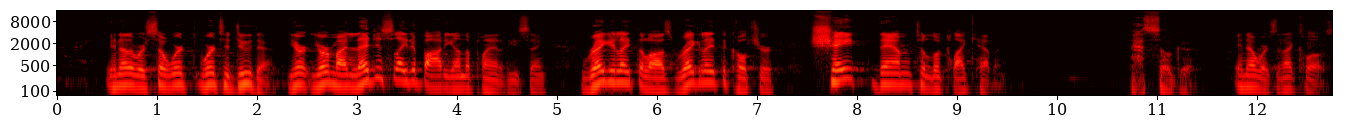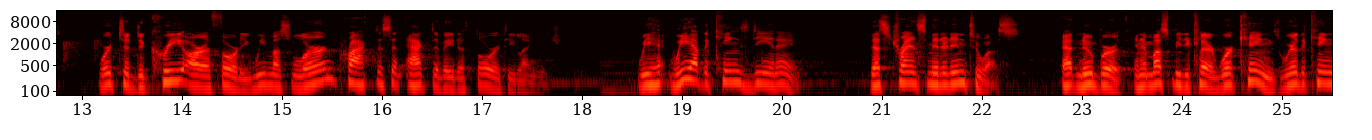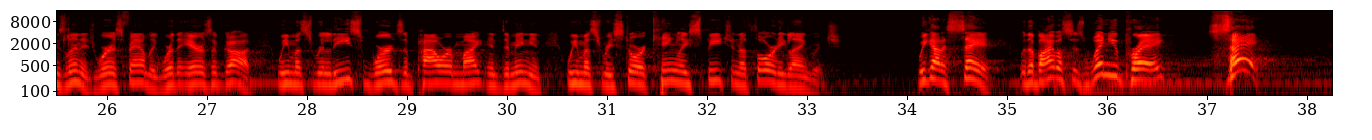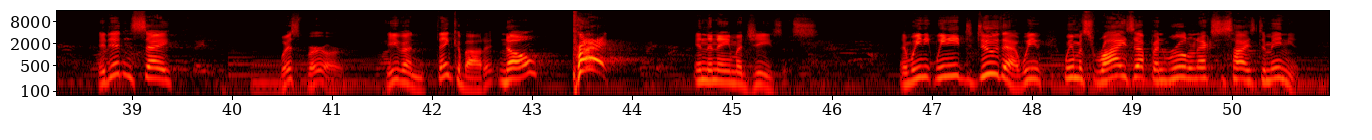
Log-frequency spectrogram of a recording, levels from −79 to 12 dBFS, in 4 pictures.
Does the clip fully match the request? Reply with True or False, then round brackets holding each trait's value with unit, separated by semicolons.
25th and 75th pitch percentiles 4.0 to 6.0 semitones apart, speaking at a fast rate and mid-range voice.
False (5.1 semitones; 175 wpm; 165 Hz)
